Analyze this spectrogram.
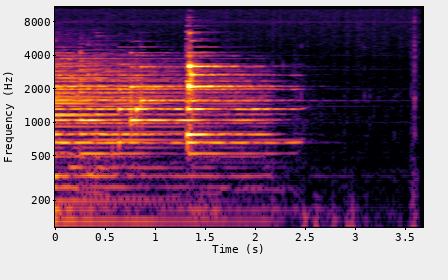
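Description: A piano plays a held chord that rings out and fades.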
